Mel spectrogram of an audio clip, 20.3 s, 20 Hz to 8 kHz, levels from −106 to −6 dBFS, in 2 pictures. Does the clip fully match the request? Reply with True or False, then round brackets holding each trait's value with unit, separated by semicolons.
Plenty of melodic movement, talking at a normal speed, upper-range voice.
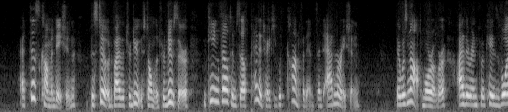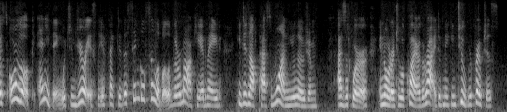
True (6.7 semitones; 180 wpm; 230 Hz)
